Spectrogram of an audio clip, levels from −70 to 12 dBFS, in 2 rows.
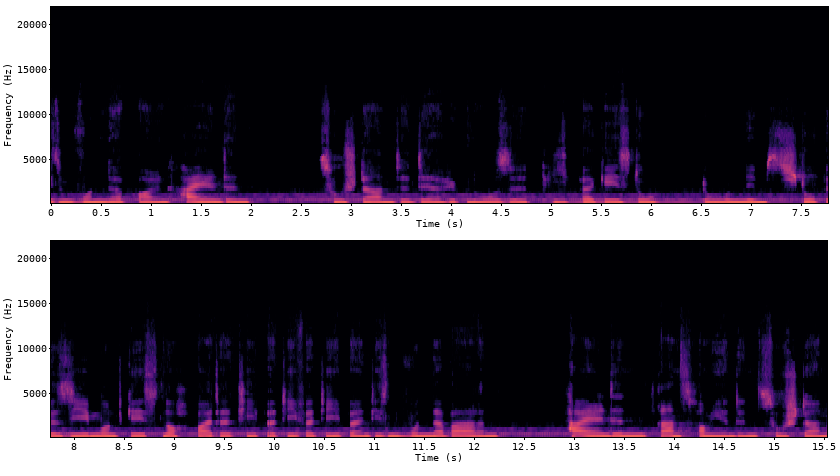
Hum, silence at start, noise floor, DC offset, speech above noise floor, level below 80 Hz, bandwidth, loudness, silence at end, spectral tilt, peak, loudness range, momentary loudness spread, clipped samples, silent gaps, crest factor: none; 0 s; -44 dBFS; under 0.1%; 22 dB; -66 dBFS; 12 kHz; -23 LUFS; 0 s; -7 dB/octave; -8 dBFS; 2 LU; 5 LU; under 0.1%; none; 14 dB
